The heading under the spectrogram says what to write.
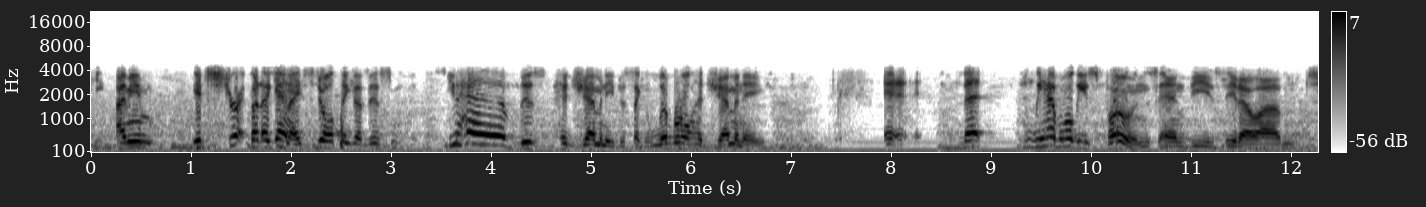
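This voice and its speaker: A man talks politics casually, circling back and restarting his sentences. His voice sits a little high. The sound is thin and phone-like, with a faint hiss underneath. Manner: rambling, many restarts and fillers, laughs often. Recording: tinny phone-like line with faint noise.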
